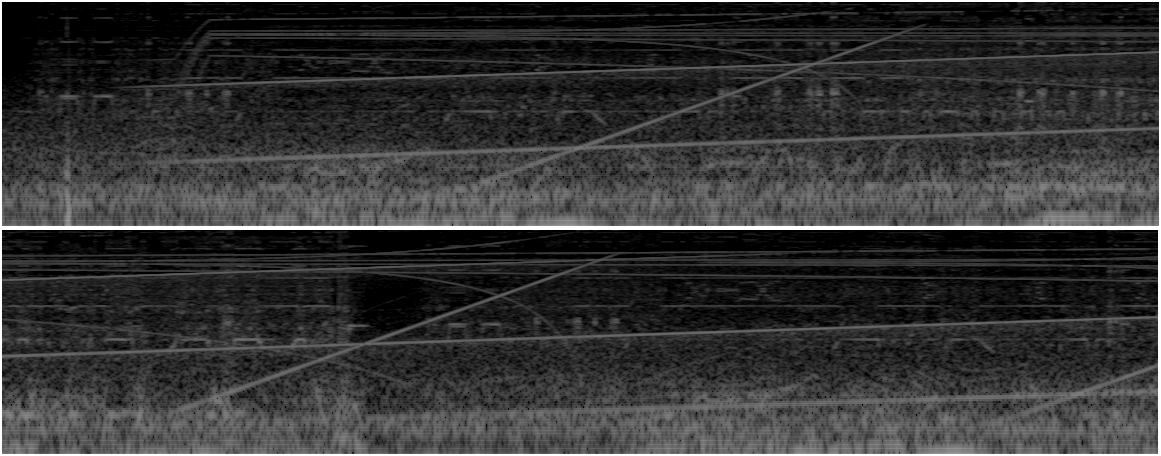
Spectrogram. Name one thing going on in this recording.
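An old computer plays slowly rising electronic tones.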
